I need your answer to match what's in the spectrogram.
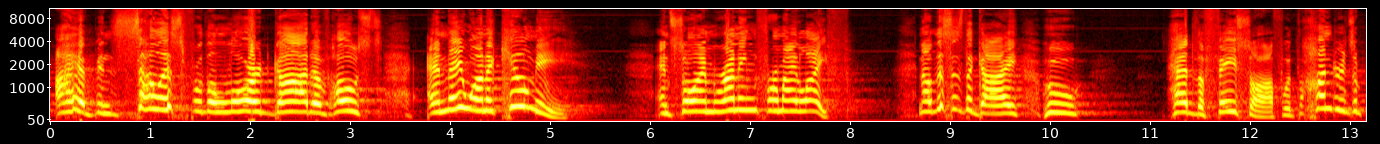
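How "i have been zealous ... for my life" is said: Elijah's lament. Retold or imitated. Preacher voicing Elijah, a desperate prophet on the run. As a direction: cry out like a hunted prophet.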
